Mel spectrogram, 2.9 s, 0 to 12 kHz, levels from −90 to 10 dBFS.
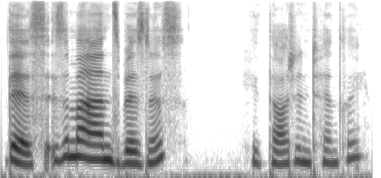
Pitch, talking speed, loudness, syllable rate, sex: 225 Hz, 170 wpm, -17 LUFS, 5.2 syllables/s, female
